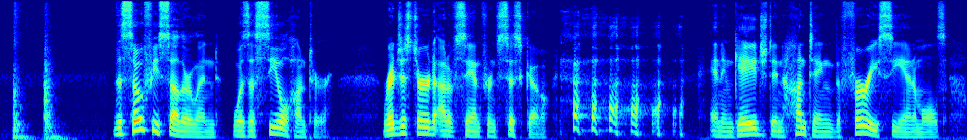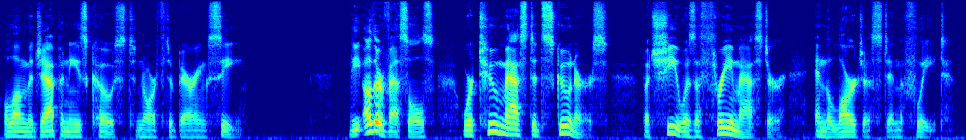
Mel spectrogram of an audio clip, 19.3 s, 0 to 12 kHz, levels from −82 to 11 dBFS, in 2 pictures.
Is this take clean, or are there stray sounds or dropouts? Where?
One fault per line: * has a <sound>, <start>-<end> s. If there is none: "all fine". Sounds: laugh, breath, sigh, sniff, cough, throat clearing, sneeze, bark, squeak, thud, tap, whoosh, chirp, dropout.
* has a thud, 0.1-0.8 s
* has a laugh, 5.6-6.9 s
